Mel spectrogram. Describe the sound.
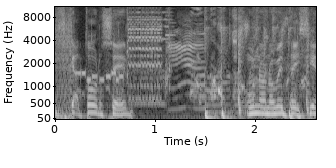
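A short electronic phone message notification tone, like a WhatsApp alert, sounds once during a retro radio mix show, ringing briefly as a bright tonal chime between voices and music.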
